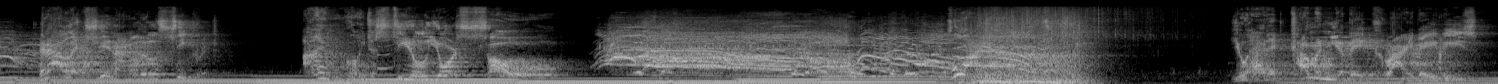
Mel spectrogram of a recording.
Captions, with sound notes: And I'll let you in on a little secret... I'm going to steal your soul. [screaming] Quiet! You had it coming, you big crybabies!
